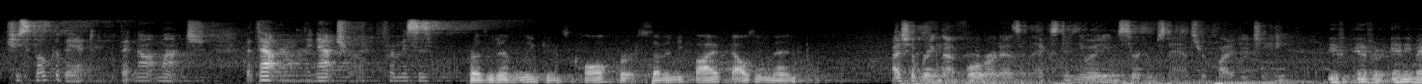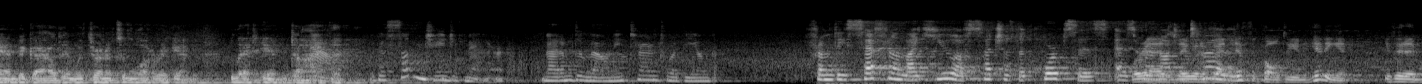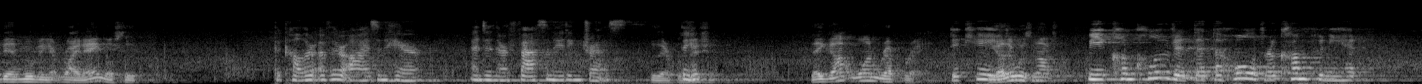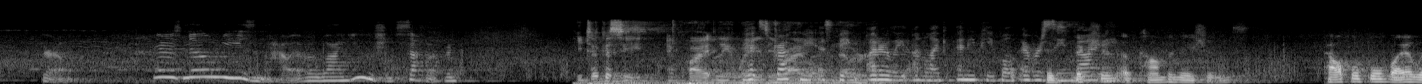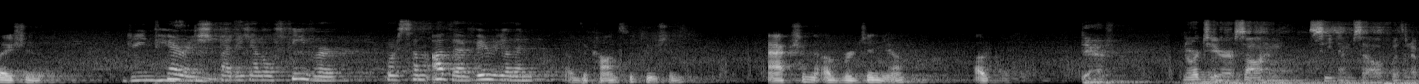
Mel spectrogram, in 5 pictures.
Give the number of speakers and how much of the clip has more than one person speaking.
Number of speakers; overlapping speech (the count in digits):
8, about 9%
